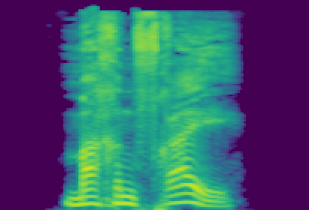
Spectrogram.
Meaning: inflection of freimachen: 1. first/third-person plural present 2. first/third-person plural subjunctive I
- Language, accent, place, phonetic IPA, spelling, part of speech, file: German, Germany, Berlin, [ˌmaxn̩ ˈfʁaɪ̯], machen frei, verb, De-machen frei.ogg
